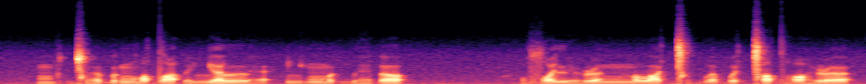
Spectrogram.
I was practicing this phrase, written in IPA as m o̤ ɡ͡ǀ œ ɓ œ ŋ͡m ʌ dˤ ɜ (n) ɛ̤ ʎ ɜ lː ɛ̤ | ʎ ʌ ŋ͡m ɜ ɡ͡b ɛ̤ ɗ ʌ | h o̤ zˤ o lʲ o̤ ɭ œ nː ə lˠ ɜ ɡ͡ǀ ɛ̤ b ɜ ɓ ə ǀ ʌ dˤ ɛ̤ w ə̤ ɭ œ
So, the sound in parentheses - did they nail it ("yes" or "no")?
no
